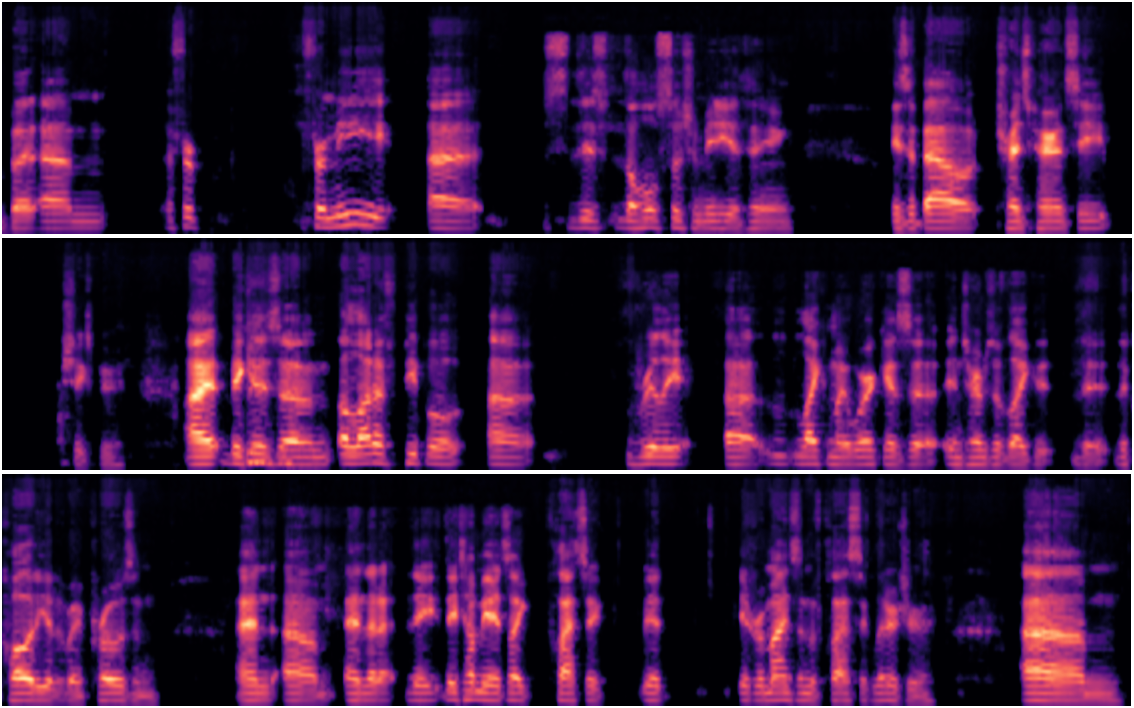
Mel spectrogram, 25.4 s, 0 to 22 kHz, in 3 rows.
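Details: 34-year-old man with Tourette's disorder whose recurring involuntary vocal tic is the word "Shakespeare", in a podcast interview; complex vocal tic (Tourette's disorder).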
